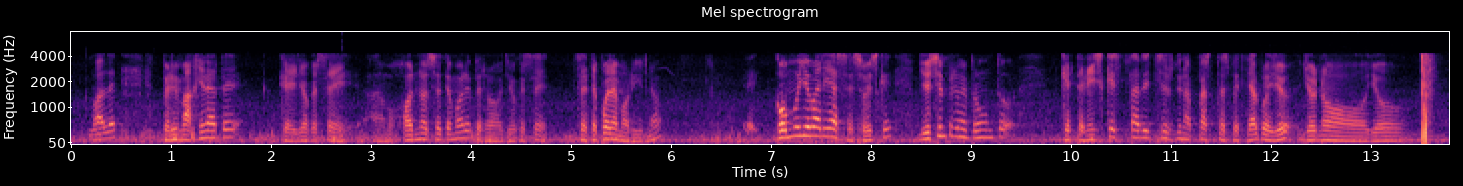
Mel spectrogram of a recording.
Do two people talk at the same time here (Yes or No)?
No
